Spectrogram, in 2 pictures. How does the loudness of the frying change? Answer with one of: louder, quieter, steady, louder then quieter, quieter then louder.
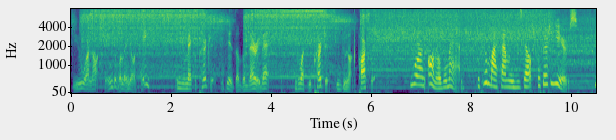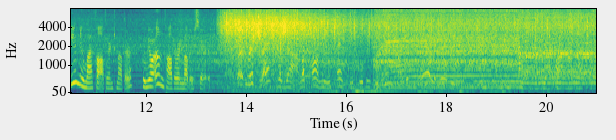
quieter.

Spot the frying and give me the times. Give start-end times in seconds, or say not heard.
13.4-20.9.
